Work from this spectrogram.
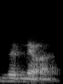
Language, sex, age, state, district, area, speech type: Hindi, male, 30-45, Madhya Pradesh, Balaghat, rural, conversation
